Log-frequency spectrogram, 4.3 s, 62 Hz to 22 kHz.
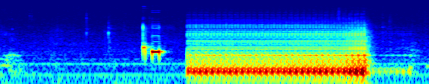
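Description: A short click as the AnyTone 878UV II Plus DMR handheld is keyed, then a steady buzz with many even tones for just under two seconds while it transmits, cutting off abruptly when the key is released. This is the pulsing buzz typical of a DMR radio's transmission getting into the recording.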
